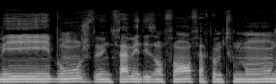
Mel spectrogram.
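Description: A man speaks at a moderate pace. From Île-de-France, rural village north of Cergy. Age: 30s. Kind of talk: casual chat.

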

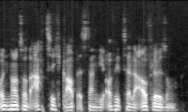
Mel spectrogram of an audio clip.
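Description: A man speaks at a moderate pace. He has an ordinary speaking voice. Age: 40s. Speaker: DJ and podcast co-host. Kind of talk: casual chat.

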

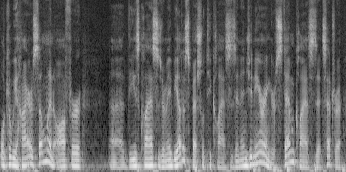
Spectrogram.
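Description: A man speaks at a fairly quick pace in a medium pitch, with lively intonation and a somewhat breathy quality. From New York. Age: 50s. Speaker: podcast host, former school board member. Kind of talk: interview conversation.

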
